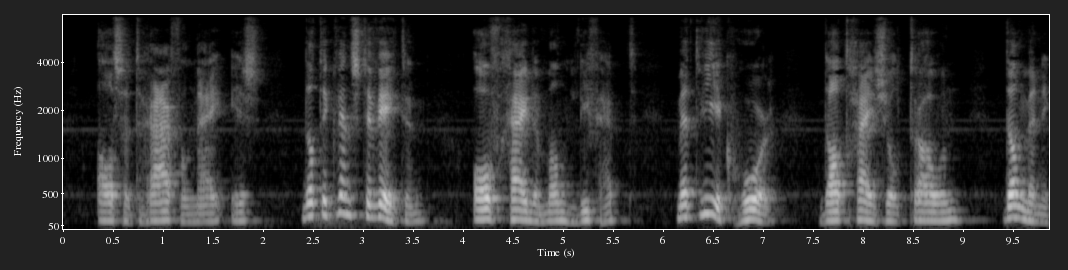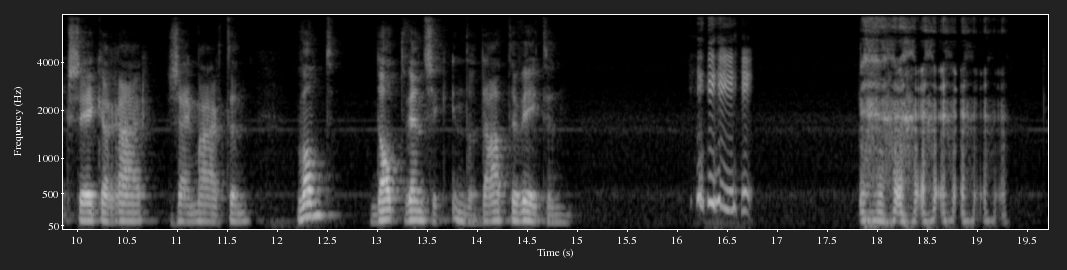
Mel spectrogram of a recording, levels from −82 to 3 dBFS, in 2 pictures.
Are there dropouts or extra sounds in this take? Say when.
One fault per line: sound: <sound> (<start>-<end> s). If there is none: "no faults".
sound: laugh (16.1-16.8 s)
sound: laugh (17.8-19.4 s)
